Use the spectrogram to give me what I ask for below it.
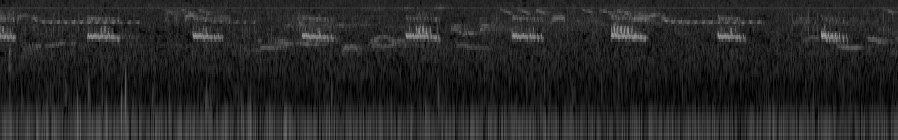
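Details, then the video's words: Common starling chicks hidden in a tree hollow near the remains of Muchelney Abbey beg to be fed by a parent: harsh, raspy chirping bursts about one a second, with higher squeaks woven between, over faint background hiss. "The sound of starling chicks"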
